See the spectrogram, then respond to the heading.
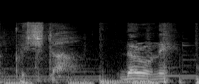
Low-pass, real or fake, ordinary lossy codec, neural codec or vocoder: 7.2 kHz; real; none; none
